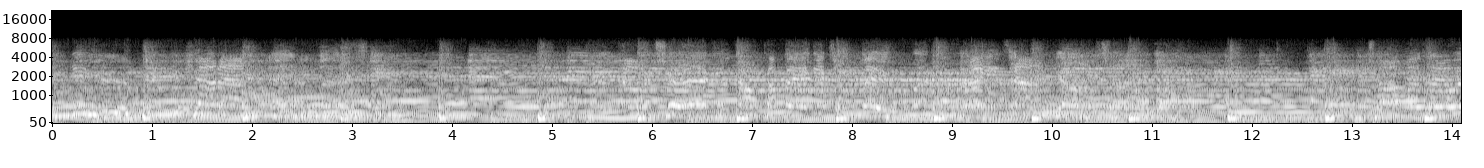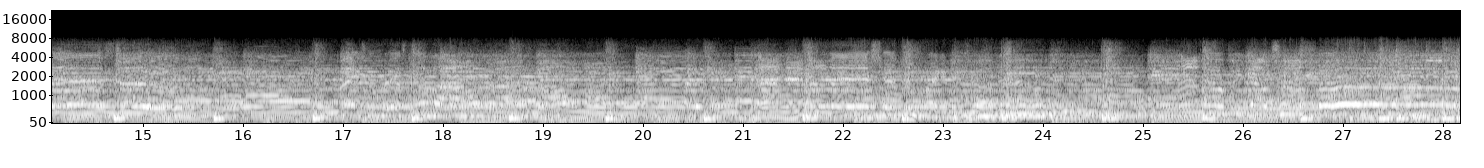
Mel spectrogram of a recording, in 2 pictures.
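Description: Rock band playing live: electric guitars, drums and keyboards, loud and steady with a driving beat.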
